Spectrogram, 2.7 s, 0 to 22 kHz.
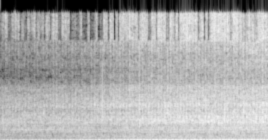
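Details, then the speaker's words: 1995 Honda Acty SDX 4x4, 660cc three-cylinder, 5-speed, 106,000 km, fresh timing, water pump, valve adjustment and plugs, idling with AC on: smooth, even idle, steady low hum, no misses, knocks or smoke; healthy. "no smoke okay and that's with the ac on so let me demonstrate maybe you can hear the rpms i don't know if the microphone is going to catch that dropping down"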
